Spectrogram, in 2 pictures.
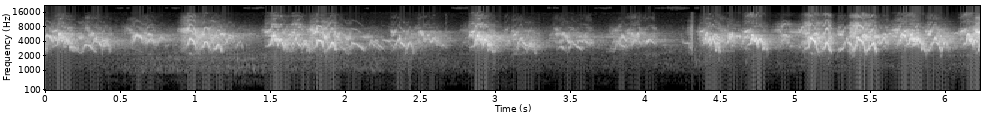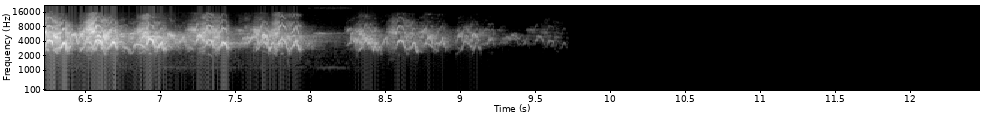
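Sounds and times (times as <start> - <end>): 
sparrow chirping: 0.0 - 9.6.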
